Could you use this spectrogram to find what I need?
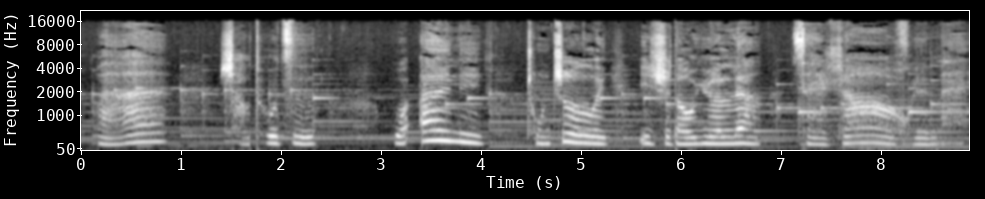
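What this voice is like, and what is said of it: Soft, quiet, smiling voice. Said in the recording (Chinese): “小声的微笑的说”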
